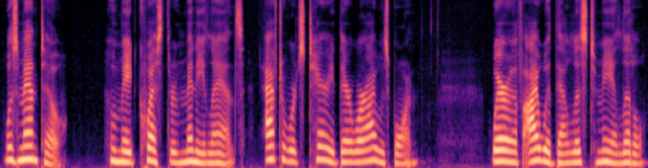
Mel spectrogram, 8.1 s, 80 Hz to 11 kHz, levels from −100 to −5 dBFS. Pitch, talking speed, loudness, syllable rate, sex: 205 Hz, 180 wpm, -18 LUFS, 5.2 syllables/s, female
